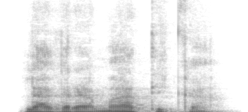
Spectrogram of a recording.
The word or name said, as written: La gramatica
